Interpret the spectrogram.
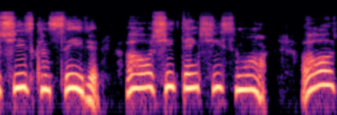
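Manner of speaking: usual speaking voice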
